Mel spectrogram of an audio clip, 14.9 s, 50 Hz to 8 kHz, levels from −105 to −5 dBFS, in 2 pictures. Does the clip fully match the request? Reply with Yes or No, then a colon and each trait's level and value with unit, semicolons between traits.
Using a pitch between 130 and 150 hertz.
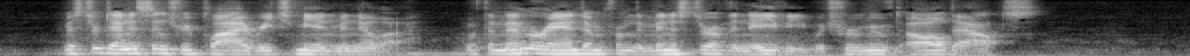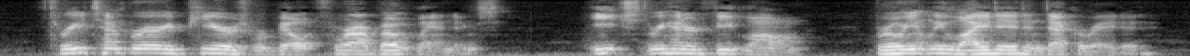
Yes: medium, 140 Hz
